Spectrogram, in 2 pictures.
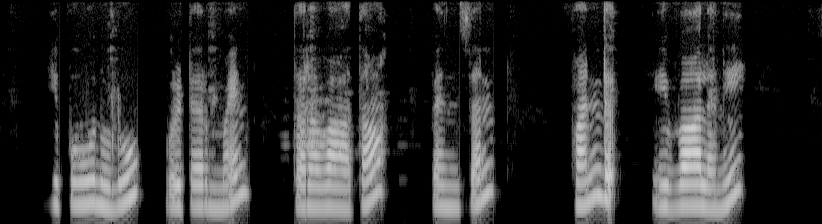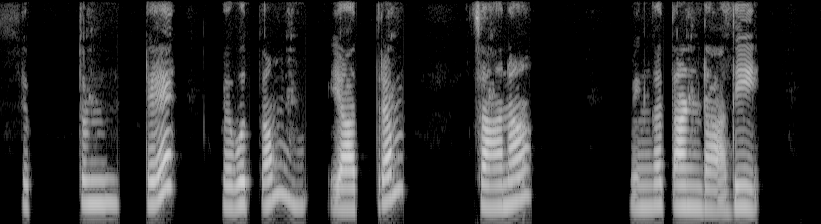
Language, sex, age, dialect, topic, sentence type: Telugu, female, 18-24, Southern, banking, statement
